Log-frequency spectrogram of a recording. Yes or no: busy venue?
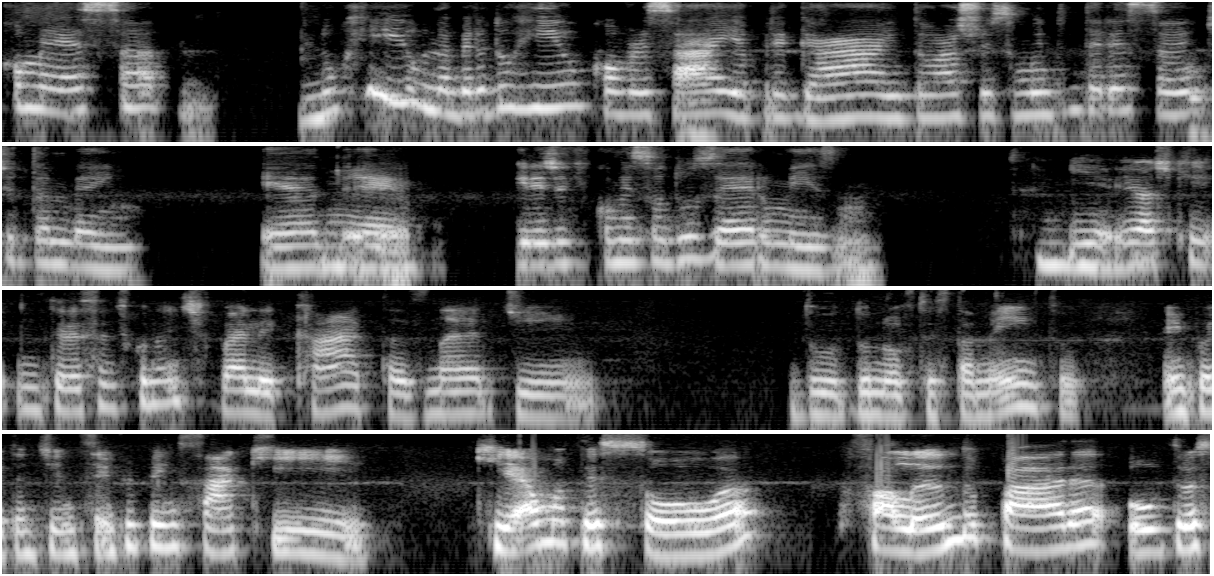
no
